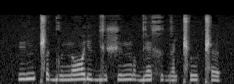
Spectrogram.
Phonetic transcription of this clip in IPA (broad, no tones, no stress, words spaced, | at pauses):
yŋǁə ɡunɔɾʲu ɡʲuʃʏŋɔ ɡɛ xəɡaǁuǁə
